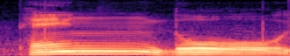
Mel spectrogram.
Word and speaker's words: 백로: 기역이랑 리을이랑 만나면 기역은 이응으로, 그러면 리을도 니은으로 이렇게 돼서 발음은 백노 이렇게 발음을 해야 돼요.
